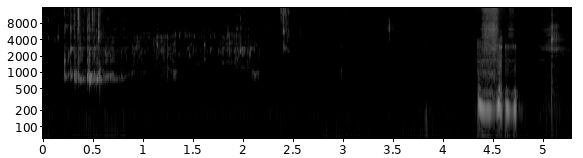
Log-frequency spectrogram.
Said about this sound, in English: You're looking a little pale. Here, let me pour you some tea.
